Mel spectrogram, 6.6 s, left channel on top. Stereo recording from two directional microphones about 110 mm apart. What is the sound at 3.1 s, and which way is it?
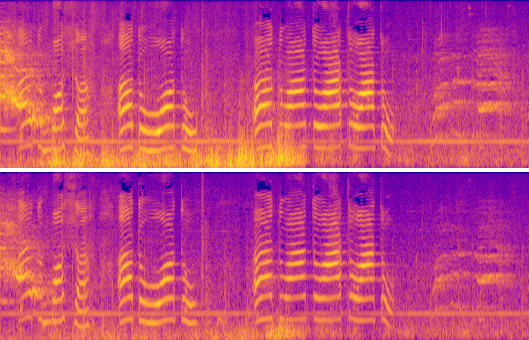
Child singing, 15° right (ahead or behind).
